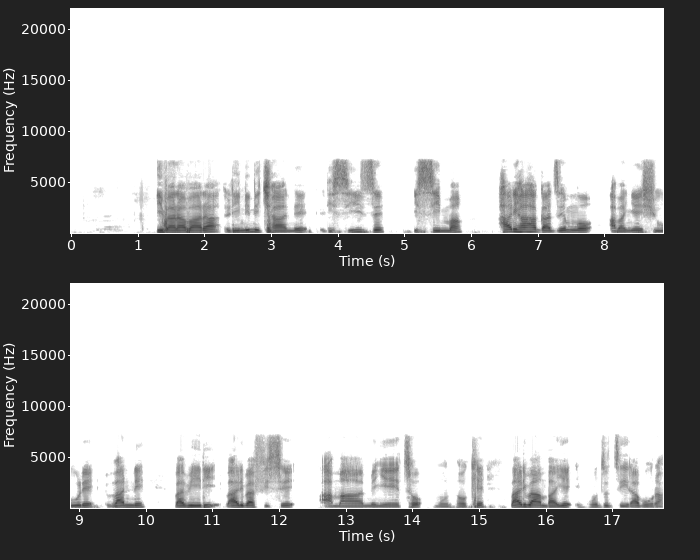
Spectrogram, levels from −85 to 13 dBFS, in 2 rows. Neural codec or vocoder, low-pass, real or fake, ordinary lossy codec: none; 7.2 kHz; real; MP3, 64 kbps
